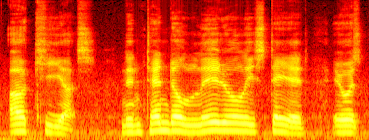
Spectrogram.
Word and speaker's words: Arceus: and whatnot and then you say like arceus or something like that rat them out just literally be like that's not how you say his name it's a kiosk just help me out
